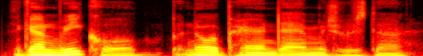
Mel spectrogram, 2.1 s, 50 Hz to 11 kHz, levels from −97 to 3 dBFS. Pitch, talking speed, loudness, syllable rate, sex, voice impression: 120 Hz, 255 wpm, -18 LUFS, 8.1 syllables/s, male, very masculine, very middle-aged, very thick, tensed, slightly powerful, slightly bright, soft, muffled, slightly fluent, cool, intellectual, slightly refreshing, sincere, calm, mature, slightly friendly, reassuring, unique, slightly elegant, wild, slightly sweet, lively, slightly strict, slightly intense, slightly modest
